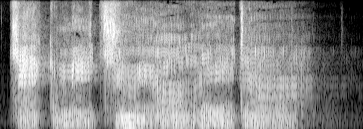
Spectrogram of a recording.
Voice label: Take Me To Your Leader, Alien voice saying 'Take Me To Your Leader'.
